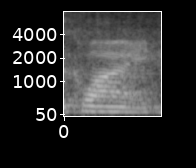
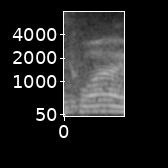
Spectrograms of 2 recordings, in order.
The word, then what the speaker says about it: Kwai: this really annoys people the river kwai and annoys thai people when you say cry but it's spelled in English how I cry anyway we're going to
